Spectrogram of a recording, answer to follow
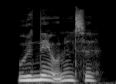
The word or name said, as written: udnævnelse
